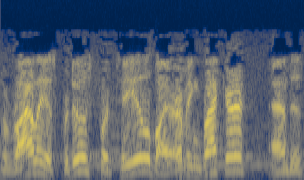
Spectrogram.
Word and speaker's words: Teal: And remember, for laughs, it's R-I-L-E-Y, Riley, and for lovely smiles, it's T-E-E-L, Teal.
